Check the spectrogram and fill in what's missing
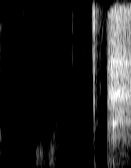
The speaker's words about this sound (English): I'm drinking this wine right here and right now on this show. Let me take a sip.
